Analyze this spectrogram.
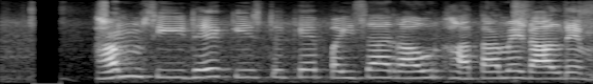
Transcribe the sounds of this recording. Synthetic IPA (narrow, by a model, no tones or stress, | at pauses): ɦəmsiːd̪ʱekɪst̪kepəɪsaɾaːʊɾkʰaːt̪amẽɖaːld̪ẽː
